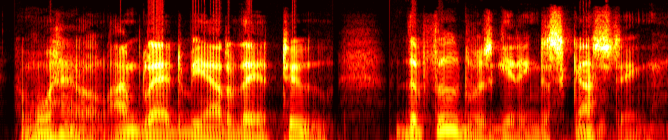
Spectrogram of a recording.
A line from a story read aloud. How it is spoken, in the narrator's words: Morta chuckled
